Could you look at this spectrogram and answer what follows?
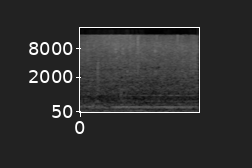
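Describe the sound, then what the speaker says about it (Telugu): Potato chips fry in a pan of hot oil with a steady, dense sizzle, close and continuous and without talk. "ఇప్పుడు మనం కొన్ని వేసుకొని వేపుకోవాలి."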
